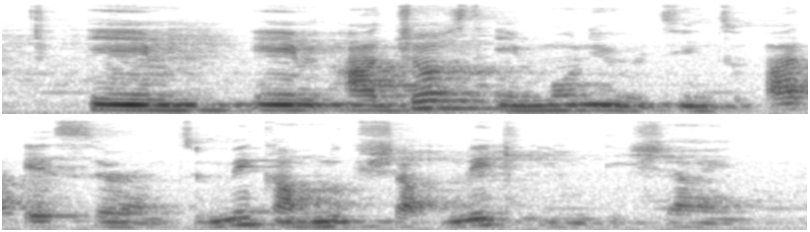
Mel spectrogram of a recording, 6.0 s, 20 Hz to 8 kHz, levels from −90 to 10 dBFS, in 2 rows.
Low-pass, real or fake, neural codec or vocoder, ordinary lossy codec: 7.2 kHz; real; none; none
